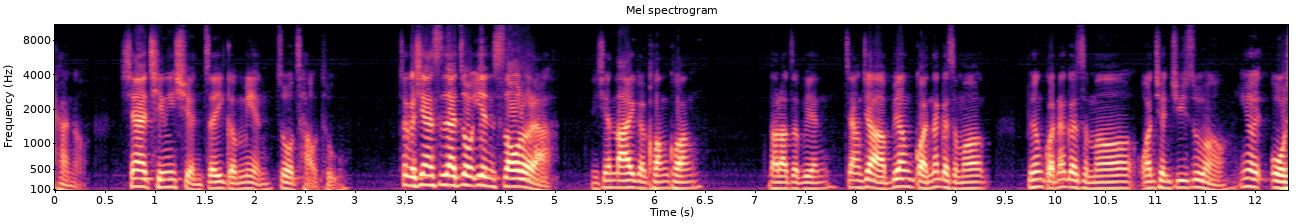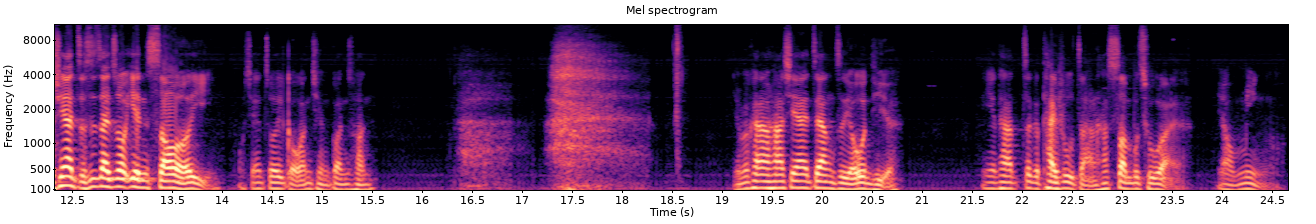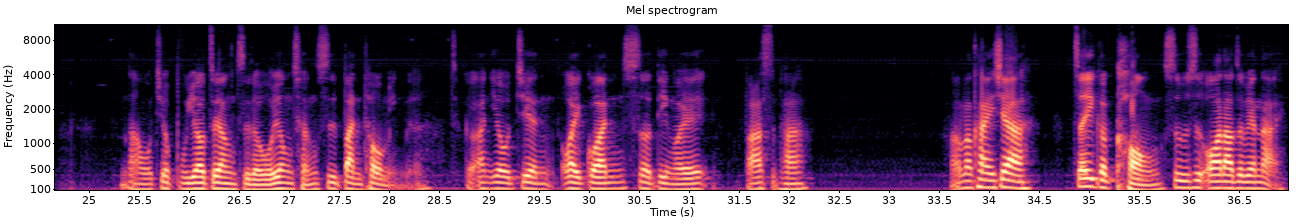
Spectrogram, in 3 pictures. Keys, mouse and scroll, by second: 0.5 click, 0.5-1.1 scroll down 3, 1.6 click, 3.9 click, 5.1 shift+middle click, 5.7 click, 6.4 click, 6.9 click, 7.9 click, 9.5 click, 14.2 click, 14.7 click, 20.6 middle click, 21.4-23.5 scroll down 2, 23.5 click, 25.2 click, 26.4 Delete, 28.2 click, 28.6 right click, 29.7 click, 31.4 click, 32.3 8, 32.6 click, 32.9 click, 33.3 click, 33.5 shift+click, 33.9 shift+scroll up 2, 34.4 shift+click, 34.6 shift+scroll up 2.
